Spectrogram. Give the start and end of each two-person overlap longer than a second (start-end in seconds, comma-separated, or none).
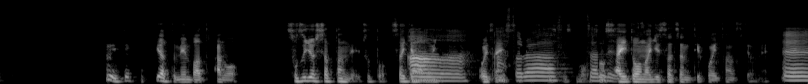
4.1-6.5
